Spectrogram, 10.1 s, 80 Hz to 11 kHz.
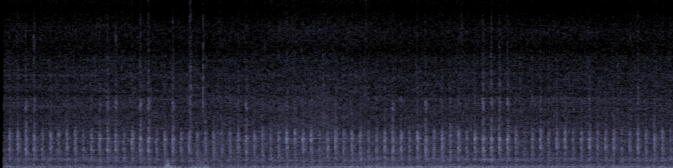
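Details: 2008 Cadillac CTS at steady idle after start-up: a sharp, regular ticking knock about two to three times per second; cause unknown.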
